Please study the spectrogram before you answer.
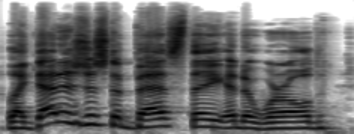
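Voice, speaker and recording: This YouTuber's voice is a little high and fairly bright, with lively intonation at a moderate pace. He answers viewer questions in a casual Q&A vlog while imitating another creator through a forced, strained voice. The talk is rambling, slangy bro-chat, and his throat is sore from pushing it.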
